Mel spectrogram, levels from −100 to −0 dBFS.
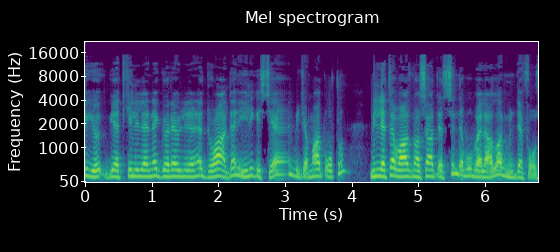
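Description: At 2.89 s, right after "görevlilerine dua eden iyilik", the speech stalls until 3.12 s in a call audio freeze. Packets were likely held up in transit, so the jitter buffer drained and the receiver stretched the last sound into a fading buzz for about 150 ms. When delivery resumed, playback continued from where it stopped. The result is an inserted pause that pushes the rest of the speech about 150 ms later, with essentially nothing missing.

From 3.50 s to 5.57 s there is a call bitrate drop, ending just before "de bu". The bandwidth estimate fell and the Opus encoder was pushed from 32 kbps down to 16 kbps, holding the lowest rate for about 1.24 s. At that rate the coding becomes coarser and the top end is trimmed, so the speech sounds rougher and more muffled, with a watery texture, until the rate climbs back.

Inside that stretch, from 3.71 s to 3.80 s, a burst of packet loss occurs. 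Consecutive packets either never arrived or came too late to play. The receiver filled about 62 ms by extending the preceding sound and fading it down, which is heard as a brief held buzz or dying hiss. Playback then picks up further along, and roughly 60 ms of the original speech is gone.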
